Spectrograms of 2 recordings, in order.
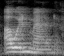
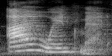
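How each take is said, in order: First: Said in the usual way. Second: "I went mad" slow and louder, each word weighted; emphatic repeat. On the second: Real, not acted. Storyteller repeats her reaction for effect, "I went mad" slow and emphatic. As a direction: stretch out "I went mad", hitting it loudly.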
